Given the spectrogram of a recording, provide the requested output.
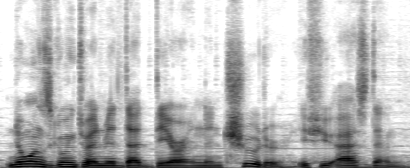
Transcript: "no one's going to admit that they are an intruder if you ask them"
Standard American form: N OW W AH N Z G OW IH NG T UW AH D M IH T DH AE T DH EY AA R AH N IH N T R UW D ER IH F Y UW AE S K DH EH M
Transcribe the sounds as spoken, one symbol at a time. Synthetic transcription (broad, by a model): N OW W AH N Z G OW IH NG T UW AH D M IH T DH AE T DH EY AA R AH N IH N T R UW D ER IH F Y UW AE S K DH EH M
